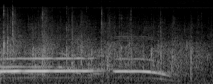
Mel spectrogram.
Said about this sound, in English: Receive the power and give Jesus a clap offering and a shout in the house.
